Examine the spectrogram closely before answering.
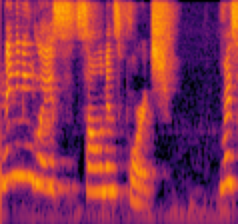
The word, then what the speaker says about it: Solomon's Porch: Ou a pronúncia, tipo, vai usar Solomon's Porch. Só que o brasileiro vai falar Solomon's Porsche.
